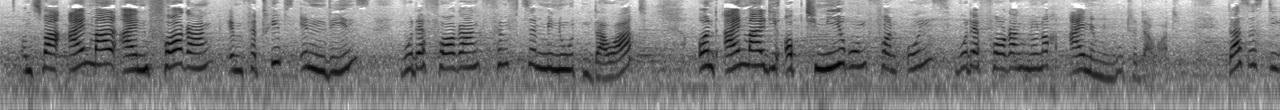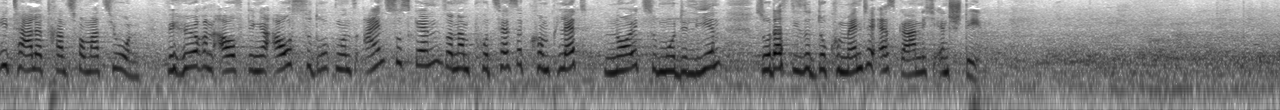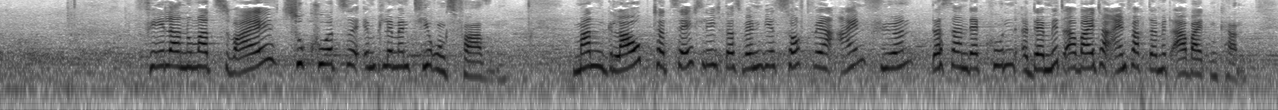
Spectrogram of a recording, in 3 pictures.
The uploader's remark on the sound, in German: Live auf der MOW 2023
